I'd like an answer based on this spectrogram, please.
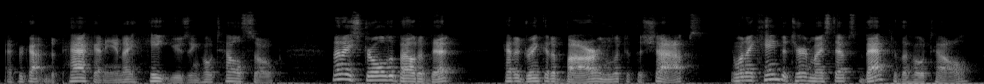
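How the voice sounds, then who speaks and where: A man reading a story aloud, voicing a stranded young man who pleads his case in a hurried, eager way. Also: medium pitch, pushed and bright.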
